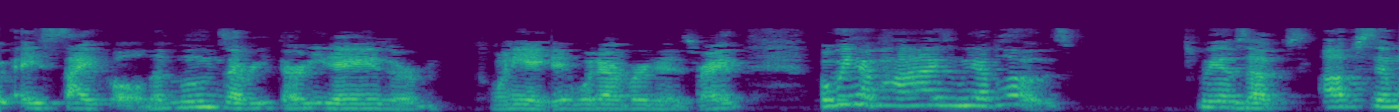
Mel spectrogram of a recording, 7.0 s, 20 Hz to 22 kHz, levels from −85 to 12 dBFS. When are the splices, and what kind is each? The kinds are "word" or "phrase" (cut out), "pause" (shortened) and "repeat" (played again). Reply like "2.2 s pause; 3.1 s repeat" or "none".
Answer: 1.1 s word; 2.3 s pause

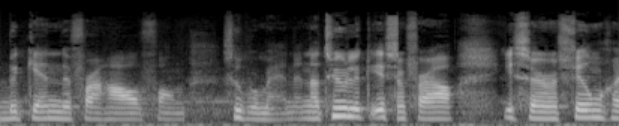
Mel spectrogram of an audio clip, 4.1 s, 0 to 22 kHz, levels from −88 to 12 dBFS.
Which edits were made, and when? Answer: 2.6 s word

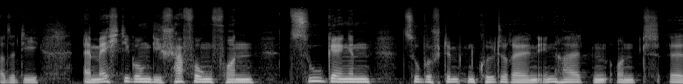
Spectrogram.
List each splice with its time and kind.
none

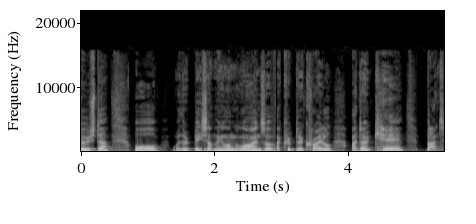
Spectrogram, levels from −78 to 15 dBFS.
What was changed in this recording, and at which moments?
2.9 s word

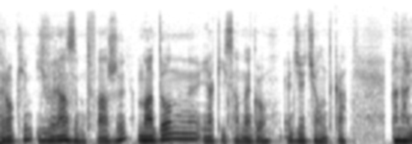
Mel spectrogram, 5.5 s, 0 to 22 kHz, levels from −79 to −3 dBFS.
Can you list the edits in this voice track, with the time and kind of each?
1.7 s pause

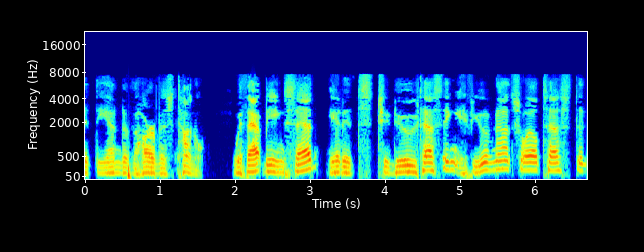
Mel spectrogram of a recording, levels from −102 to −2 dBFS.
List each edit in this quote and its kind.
3.9 s word; 4.4 s word

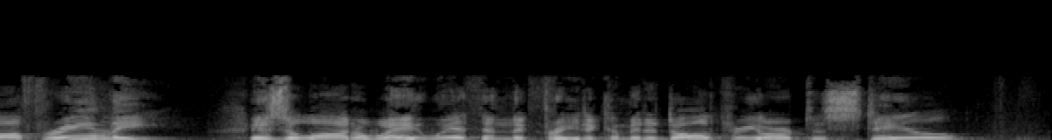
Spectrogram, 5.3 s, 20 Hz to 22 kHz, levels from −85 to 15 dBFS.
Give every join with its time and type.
1.0 s pause; 1.8 s word; 2.7 s word; 3.0 s word

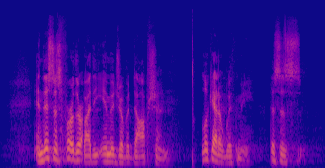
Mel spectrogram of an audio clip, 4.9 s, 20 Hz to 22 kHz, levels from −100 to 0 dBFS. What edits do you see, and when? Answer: 1.2 s word; 2.9 s pause

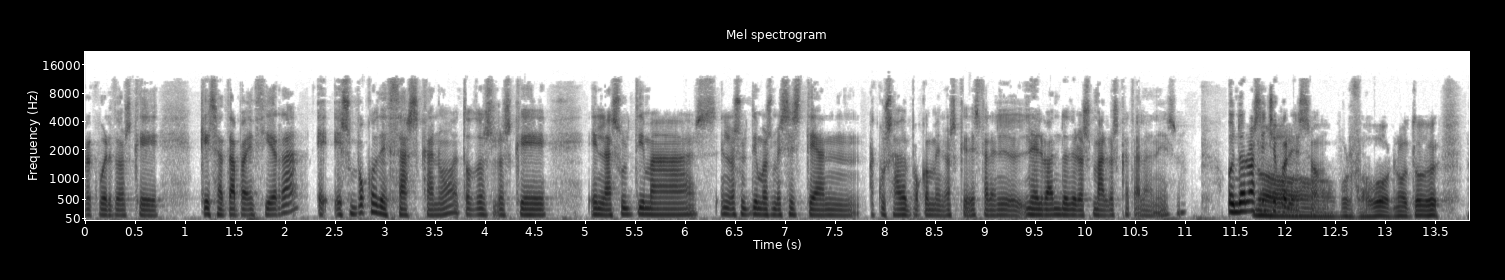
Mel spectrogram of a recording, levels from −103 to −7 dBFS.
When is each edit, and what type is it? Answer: 2.2 s pause; 7.8 s pause

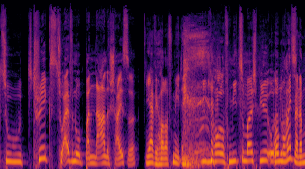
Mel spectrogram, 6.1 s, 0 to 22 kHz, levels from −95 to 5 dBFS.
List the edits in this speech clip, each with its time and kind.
none

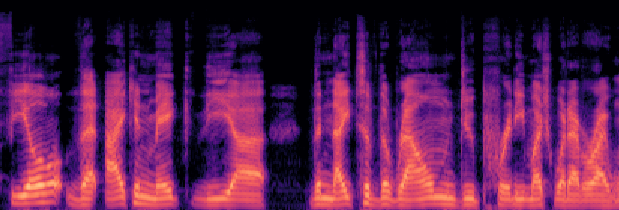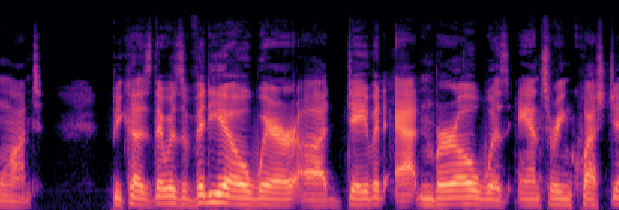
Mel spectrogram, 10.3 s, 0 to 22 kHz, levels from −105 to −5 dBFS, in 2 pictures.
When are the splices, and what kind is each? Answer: none

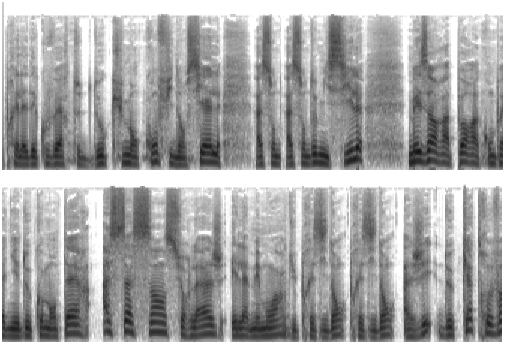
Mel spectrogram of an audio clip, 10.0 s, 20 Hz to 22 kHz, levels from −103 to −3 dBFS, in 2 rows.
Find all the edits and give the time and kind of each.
2.8 s repeat; 5.2 s word; 8.5 s repeat

